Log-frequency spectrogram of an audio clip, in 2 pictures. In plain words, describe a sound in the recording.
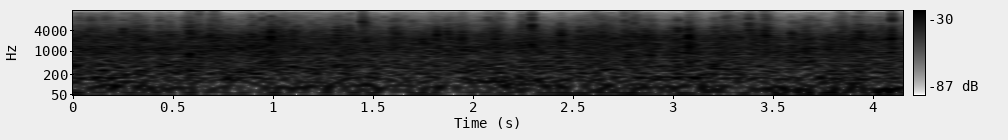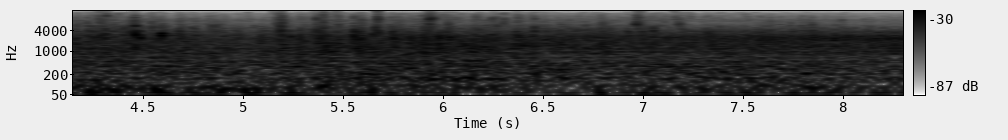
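Hands rustle and brush softly very close to a microphone, with faint crisp ticks.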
